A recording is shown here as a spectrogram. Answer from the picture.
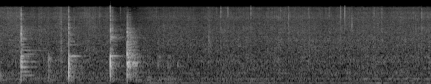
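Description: Bok choy and minced pork sizzling in a hot steel wok, with a metal spatula striking and scraping the wok about four times in the first second and a half, then a steady sizzle.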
